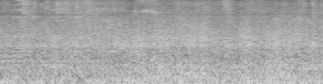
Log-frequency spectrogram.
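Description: Hong Kong MTR M-Train electric multiple unit running at speed, heard from inside the carriage: a steady, deep rumble of wheels on the rails and running gear.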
